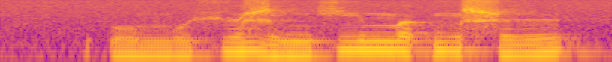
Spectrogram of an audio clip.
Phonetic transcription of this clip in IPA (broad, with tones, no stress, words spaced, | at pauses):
ʔu˩ mu˩çʉ˧˥ɮi˩ɲçi˥ mɵ˥ʔi˥ ɬʉ˧˥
